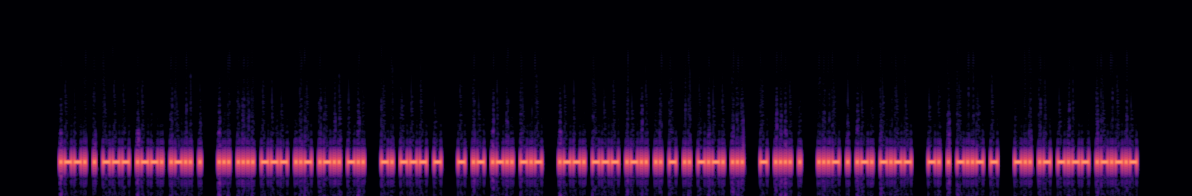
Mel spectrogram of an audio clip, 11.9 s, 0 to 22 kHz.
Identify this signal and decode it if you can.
Morse code, heard as a keyed tone, about 50 wpm, 700 Hz. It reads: PEOPLE SHOULD NOT TALK POLITICS THE VERY NEXT DAY.
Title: Sentences from Top 1000 Words - Review Part 6 - 50wpm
